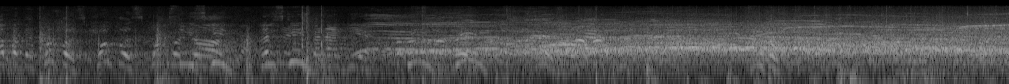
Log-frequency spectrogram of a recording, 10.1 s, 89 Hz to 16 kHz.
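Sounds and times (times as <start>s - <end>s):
crowd yelling and cheering: 3.6s - 10.0s.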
